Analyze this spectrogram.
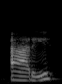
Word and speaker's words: Addie: sequence of speech so my name Addie has two syllables and you can kind of sound out where the syllables are Addie because you say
